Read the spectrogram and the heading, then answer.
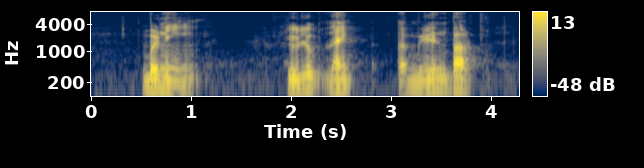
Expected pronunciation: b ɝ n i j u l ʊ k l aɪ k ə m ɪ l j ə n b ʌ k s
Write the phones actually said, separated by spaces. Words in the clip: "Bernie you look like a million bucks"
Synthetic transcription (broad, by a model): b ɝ n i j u l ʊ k l aɪ k ə m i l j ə n b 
